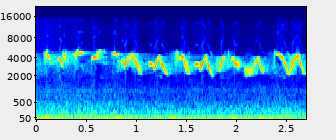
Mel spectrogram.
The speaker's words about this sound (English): It was two house finches trying to escape through the large window at the top. I opened the door to the roof, but it wasn't enough of an enticement, and they kept chirping and flapping against the glass.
